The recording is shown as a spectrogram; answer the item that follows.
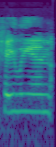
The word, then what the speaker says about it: Haliene: So I am Haleen on all social platforms, H A L I E N E. And yes, it rhymes with alien.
